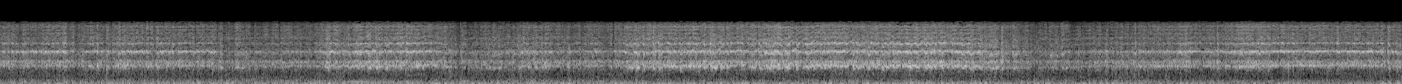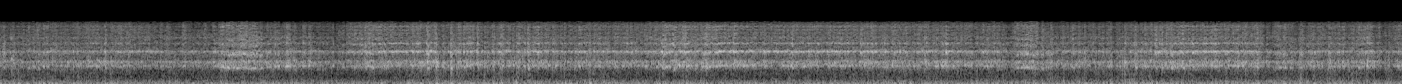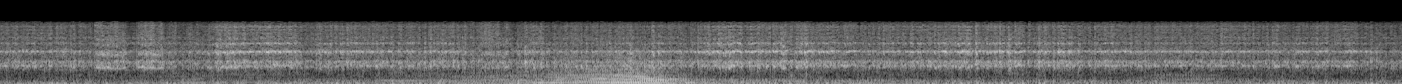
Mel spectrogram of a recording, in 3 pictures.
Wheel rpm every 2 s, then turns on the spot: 230, 220, 220, 200, 190, 220, 230, 230, 220, 230, 230, 230, 230, 230, 230, 230, 230, 230, 230, 230, 230.
none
